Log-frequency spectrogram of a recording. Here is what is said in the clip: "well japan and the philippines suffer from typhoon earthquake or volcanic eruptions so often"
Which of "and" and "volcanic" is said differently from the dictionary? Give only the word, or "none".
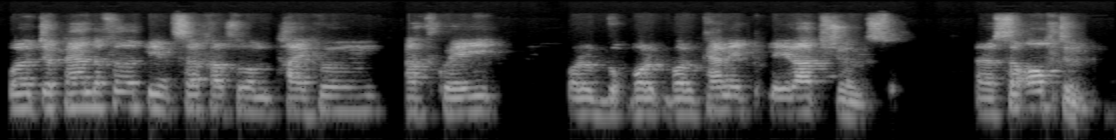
volcanic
